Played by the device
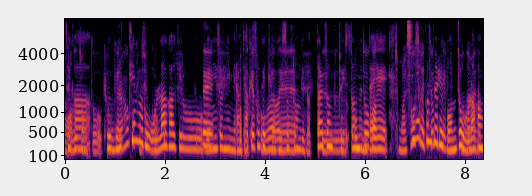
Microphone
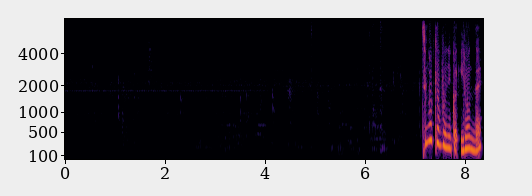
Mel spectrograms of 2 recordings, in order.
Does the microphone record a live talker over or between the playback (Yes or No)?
Yes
